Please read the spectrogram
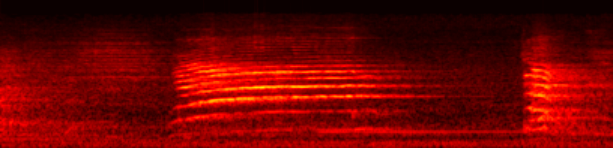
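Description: A human voice holds one long high-pitched note for about a second and a half, gliding up at the start and then held steady.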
